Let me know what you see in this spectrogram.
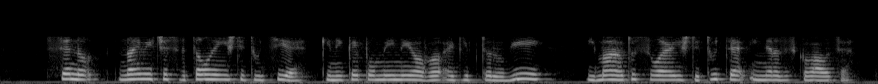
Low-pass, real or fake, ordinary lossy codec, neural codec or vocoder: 3.6 kHz; fake; none; codec, 16 kHz in and 24 kHz out, 1 kbps, XY-Tokenizer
